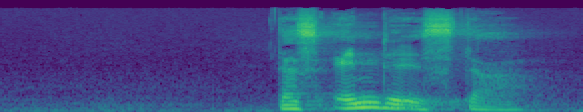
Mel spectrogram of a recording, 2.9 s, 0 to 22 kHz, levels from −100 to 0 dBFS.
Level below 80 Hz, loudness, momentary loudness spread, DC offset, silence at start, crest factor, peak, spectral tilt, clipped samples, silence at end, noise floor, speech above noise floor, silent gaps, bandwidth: -62 dBFS; -21 LUFS; 14 LU; under 0.1%; 1.4 s; 22 dB; -6 dBFS; -2.5 dB/octave; under 0.1%; 0.3 s; -60 dBFS; 36 dB; none; 16.5 kHz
